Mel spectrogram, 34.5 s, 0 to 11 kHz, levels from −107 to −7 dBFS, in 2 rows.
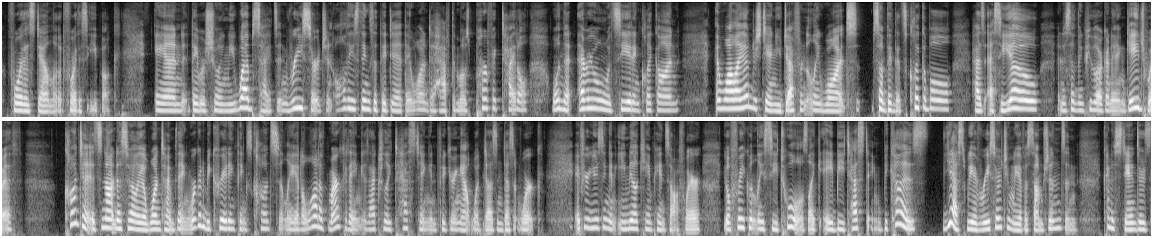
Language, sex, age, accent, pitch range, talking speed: English, female, 20-39, American, 195-245 Hz, 200 wpm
